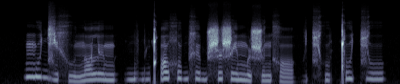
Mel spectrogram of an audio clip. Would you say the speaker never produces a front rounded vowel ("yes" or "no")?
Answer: no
